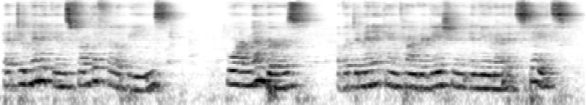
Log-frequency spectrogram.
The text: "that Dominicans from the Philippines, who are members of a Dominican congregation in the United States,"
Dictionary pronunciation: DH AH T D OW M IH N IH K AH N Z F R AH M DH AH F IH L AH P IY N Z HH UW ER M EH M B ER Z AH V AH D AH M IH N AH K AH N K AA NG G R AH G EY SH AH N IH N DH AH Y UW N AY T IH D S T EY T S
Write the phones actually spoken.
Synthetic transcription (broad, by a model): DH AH T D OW M IH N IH K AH N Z F R AH M DH AH F IH L AH P IY N Z HH UW ER M EH M B ER Z AH V AH D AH M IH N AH K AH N K AA NG G R AH G EY SH AH N IH N DH AH Y UW N AY T IH D S T EY T S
